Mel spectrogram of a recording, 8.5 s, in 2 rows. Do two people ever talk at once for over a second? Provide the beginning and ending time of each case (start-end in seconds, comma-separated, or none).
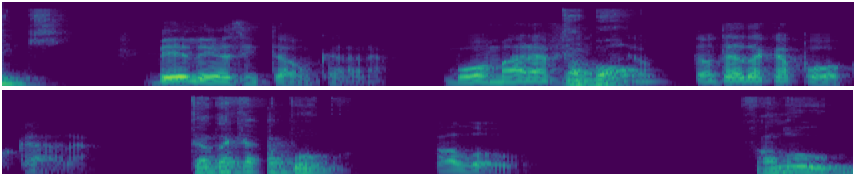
none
